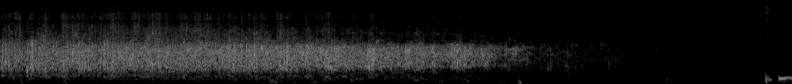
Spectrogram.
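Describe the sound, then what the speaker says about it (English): Applause from a symposium audience for a panelist, a full, sustained patter of many hands that fades out after about five seconds, followed by silence and a brief bump of noise. "Let's have a round of applause for Chris."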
